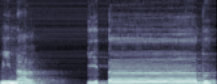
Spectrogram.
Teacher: Mad arid li sukun kita panjangkan, kita samakan dengan video sebelumnya 4 harokat. · lam ta'rif yang ciri-cirinya bersukun ini adalah alif lam qamariyah atau idhar qamariyah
